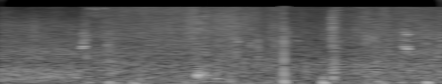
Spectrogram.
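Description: Footsteps crunching on a gravel walking track, a few irregular steps, over steady outdoor background noise.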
